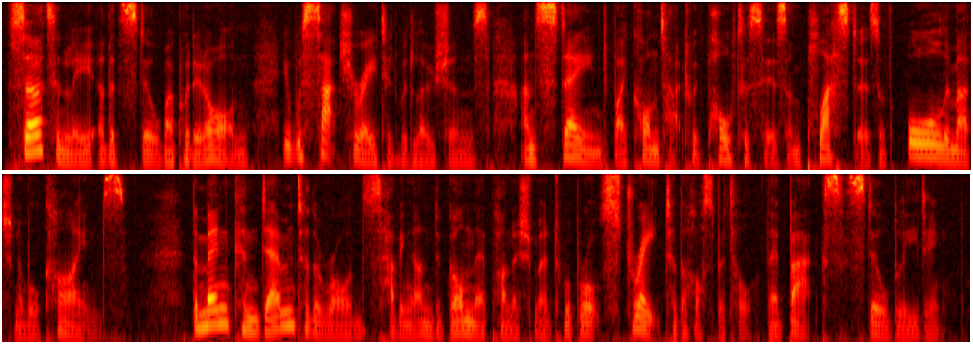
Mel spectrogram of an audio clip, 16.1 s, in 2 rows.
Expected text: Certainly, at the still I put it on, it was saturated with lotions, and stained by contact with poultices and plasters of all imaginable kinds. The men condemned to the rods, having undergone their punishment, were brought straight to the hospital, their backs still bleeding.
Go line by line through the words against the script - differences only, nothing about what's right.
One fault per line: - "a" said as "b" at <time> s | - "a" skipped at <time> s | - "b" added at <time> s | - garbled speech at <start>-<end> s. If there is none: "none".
none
